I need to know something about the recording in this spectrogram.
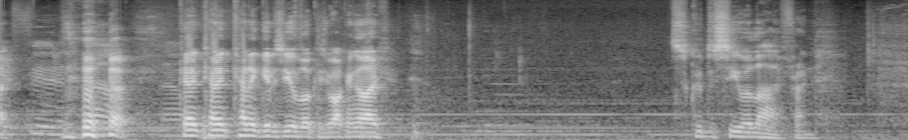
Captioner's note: laughs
